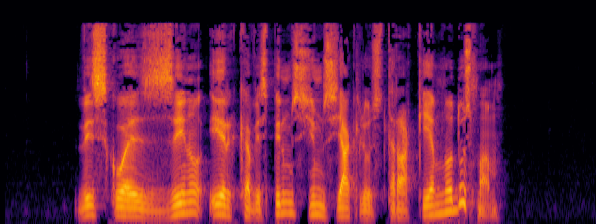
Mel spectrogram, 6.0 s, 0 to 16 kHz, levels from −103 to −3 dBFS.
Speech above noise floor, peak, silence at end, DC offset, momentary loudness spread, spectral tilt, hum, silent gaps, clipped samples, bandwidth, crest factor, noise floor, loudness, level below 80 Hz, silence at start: 63 dB; -2 dBFS; 1 s; under 0.1%; 9 LU; -3 dB/octave; none; none; under 0.1%; 11.5 kHz; 24 dB; -87 dBFS; -23 LUFS; -56 dBFS; 0.8 s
